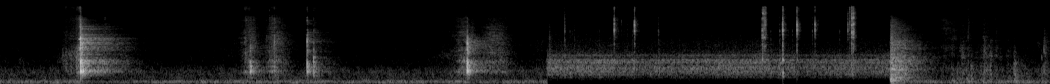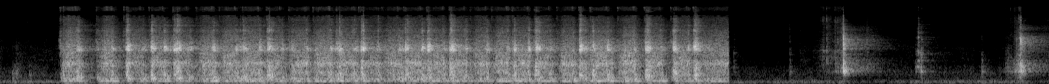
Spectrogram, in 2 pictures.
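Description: A countertop food processor runs loudly for about seven seconds, chopping tomatoes and onion into salsa, then cuts off suddenly. Knife strokes knock on the cutting board before and after it runs.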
